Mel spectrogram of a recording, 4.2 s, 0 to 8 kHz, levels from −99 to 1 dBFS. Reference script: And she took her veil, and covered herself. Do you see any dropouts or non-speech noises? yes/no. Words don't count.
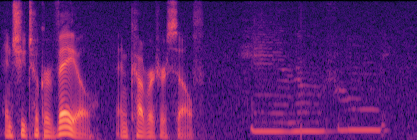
yes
